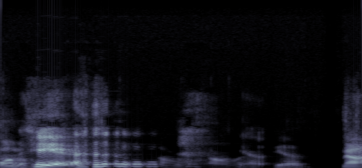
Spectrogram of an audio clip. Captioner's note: laughter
